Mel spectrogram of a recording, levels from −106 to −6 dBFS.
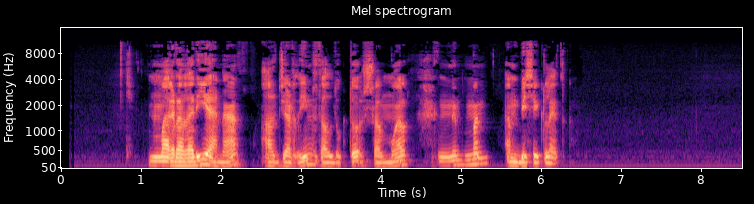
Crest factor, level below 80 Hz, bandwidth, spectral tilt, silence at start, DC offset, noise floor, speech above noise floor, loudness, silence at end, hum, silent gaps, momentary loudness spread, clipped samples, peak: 22 dB; -48 dBFS; 11.5 kHz; -5.5 dB/octave; 0.8 s; under 0.1%; -65 dBFS; 44 dB; -21 LUFS; 2.25 s; none; none; 14 LU; under 0.1%; 0 dBFS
